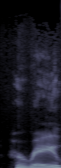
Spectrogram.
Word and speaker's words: Hooray: You can follow me on Instagram and other social media things at Hooray Lorraine, which I apologize. Lorraine is my middle name, so it's spelled L-O-R-R-A-I-N-E, mm-hmm. – and Hooray is H-O-O-R-A-Y.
